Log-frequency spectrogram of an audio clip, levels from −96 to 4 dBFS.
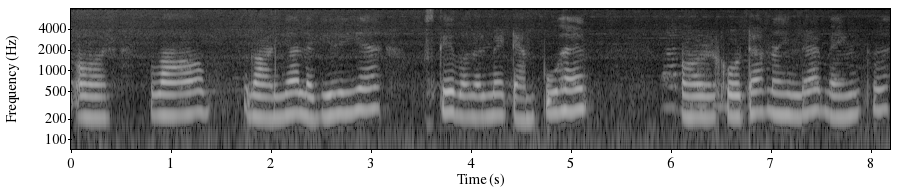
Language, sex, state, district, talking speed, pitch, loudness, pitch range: Hindi, female, Andhra Pradesh, Anantapur, 110 wpm, 230 Hz, -35 LUFS, 215-250 Hz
